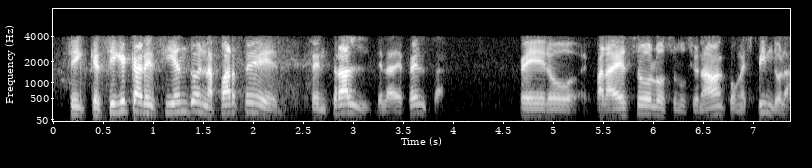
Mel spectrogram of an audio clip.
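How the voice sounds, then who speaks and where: A man speaks at a fairly high pitch with lively intonation. His pace is moderate, and his loudness swings widely. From Costa Rica. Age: 50s. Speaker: football commentator. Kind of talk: interview. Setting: phone call. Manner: halting.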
